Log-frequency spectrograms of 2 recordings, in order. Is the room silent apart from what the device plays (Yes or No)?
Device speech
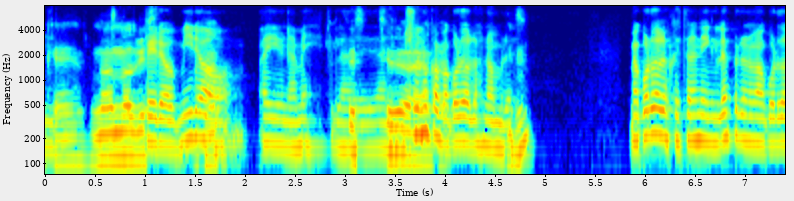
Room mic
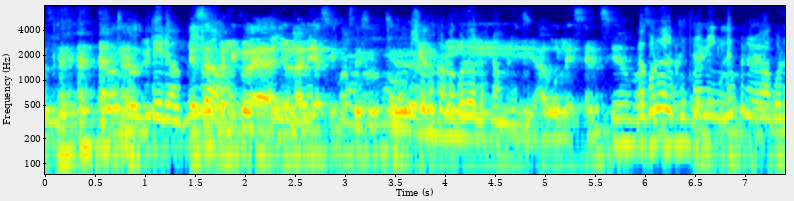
No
